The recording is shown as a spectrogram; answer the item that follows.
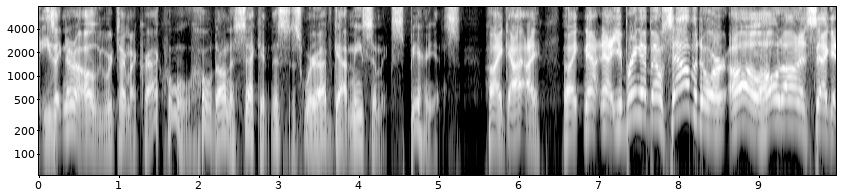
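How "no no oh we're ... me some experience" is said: calm, easy, unbothered musing. Mocking how calm someone was about crack in an interview: calm Hunter Biden impression. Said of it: "did you notice how calm he was?".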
